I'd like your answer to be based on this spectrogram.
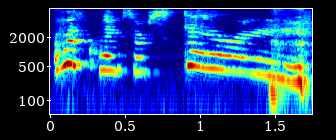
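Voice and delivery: very high, drawn-out, scary, stretched battle cry. Retelling a game character's spell-casting line: imitating Sue yelling. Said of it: "she yells".

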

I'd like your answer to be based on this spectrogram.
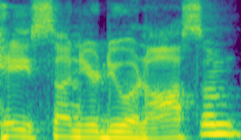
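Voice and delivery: ordinary delivery

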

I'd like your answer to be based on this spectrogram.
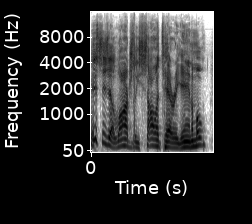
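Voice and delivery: attempted Australian accent. Trying out how to speak Australian, in an Australian accent. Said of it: "I don't think I can do the Australian accent for the whole time. I want to try".

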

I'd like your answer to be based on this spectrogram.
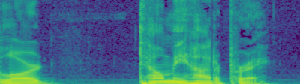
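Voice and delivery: plain

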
